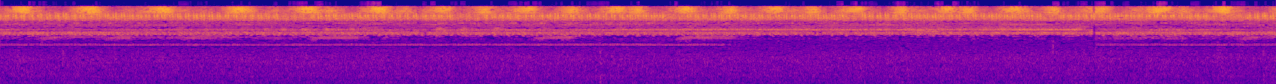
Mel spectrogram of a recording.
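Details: Crickets in a nighttime forest keep up an unbroken, piercing trill with rhythmic swells; a constant lower tone drones until about seven seconds, falls silent, then resumes near eleven seconds.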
